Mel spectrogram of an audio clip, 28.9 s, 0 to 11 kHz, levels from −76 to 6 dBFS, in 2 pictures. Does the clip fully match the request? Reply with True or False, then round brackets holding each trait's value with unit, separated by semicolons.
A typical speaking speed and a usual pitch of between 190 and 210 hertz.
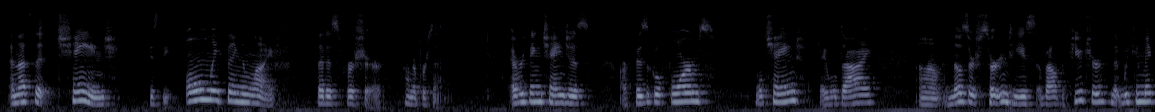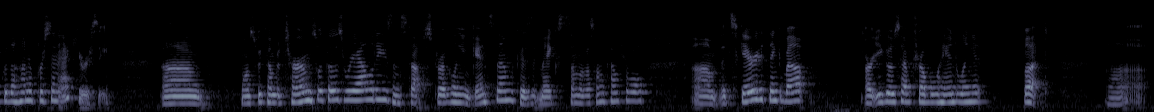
True (155 wpm; 195 Hz)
